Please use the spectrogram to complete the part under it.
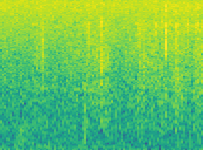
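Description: A goat bleats.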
